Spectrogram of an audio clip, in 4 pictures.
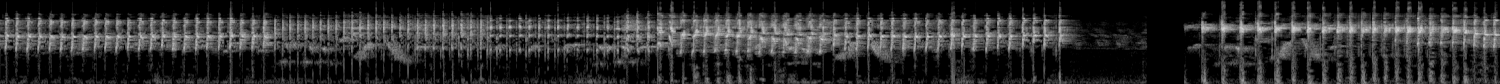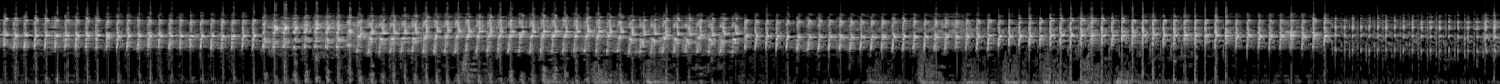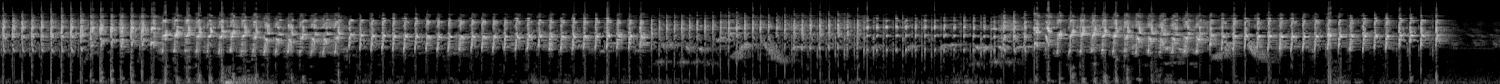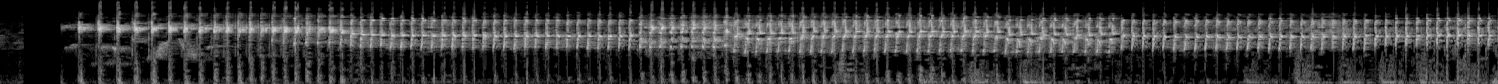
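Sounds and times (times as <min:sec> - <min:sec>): lovebird chattering trills: 0:12.0 - 0:34.1, 0:51.4 - 0:59.9.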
